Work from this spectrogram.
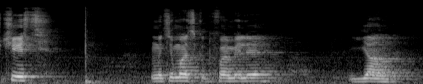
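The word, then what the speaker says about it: Young: честь математика по фамилии Ян. Почему-то его на русский обычно всегда транскрибируют как Юнг. Но, в общем, ну это здесь, но он англичанин, поэтому произносится он, конечно, как Ян.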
